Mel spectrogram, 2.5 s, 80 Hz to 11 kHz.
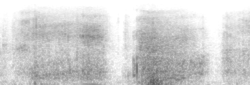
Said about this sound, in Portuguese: Caralho, respirando 17 vezes antes de matar alguém.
